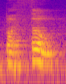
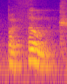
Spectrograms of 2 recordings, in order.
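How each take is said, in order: First: Bathok with a short schwa on the first syllable; teacher models bathok slowly and clearly; Hebrew bathok. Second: Bathok said again with a falling finish; Hebrew bathok repeated. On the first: Teacher pronouncing vocabulary for students, clear model word. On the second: Teacher repeats the word for students, clear falling model. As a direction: repeat Bathok, the first syllable a quick schwa. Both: Shown as a demonstration. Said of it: "but this would be".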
